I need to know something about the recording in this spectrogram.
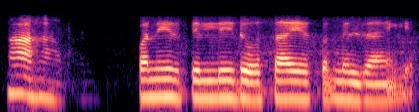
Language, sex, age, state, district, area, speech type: Hindi, female, 60+, Uttar Pradesh, Ayodhya, rural, conversation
